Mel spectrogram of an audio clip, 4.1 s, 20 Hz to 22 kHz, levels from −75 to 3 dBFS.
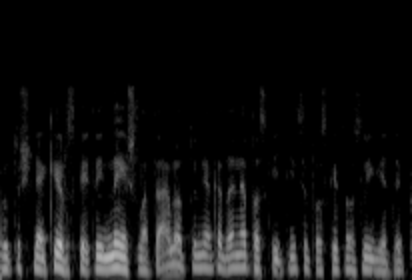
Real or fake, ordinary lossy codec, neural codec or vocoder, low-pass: fake; AAC, 64 kbps; codec, 16 kHz, 4 kbps, FunCodec, trained on LibriTTS, 50 frames a second; 7.2 kHz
